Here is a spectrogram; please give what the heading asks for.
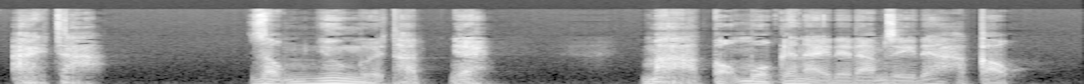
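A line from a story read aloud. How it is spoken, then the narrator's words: Muttering. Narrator (Vietnamese): Lão Muôn Phọt ròm ròm, lẩm bẩm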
